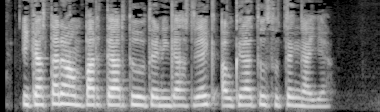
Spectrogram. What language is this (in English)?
Basque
